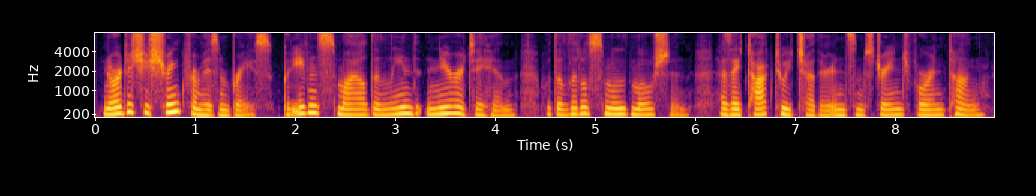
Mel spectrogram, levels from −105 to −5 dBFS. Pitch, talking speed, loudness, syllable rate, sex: 195 Hz, 205 wpm, -18 LUFS, 5.4 syllables/s, female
